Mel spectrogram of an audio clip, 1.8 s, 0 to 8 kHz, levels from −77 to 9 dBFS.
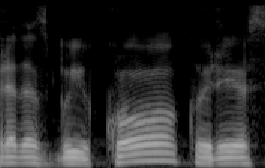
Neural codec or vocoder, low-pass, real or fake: codec, 44.1 kHz, 7.8 kbps, DAC; 7.2 kHz; fake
